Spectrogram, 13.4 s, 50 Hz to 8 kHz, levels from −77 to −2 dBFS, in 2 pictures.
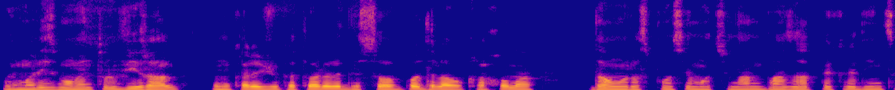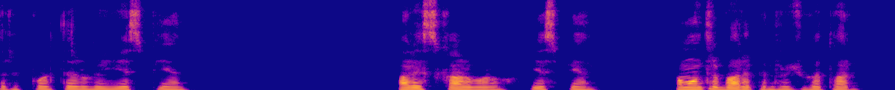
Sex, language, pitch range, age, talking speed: male, Romanian, 125-140 Hz, 20-39, 125 wpm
